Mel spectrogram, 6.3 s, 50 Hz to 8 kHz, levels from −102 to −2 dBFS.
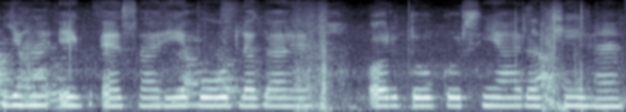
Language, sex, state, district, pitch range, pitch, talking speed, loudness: Hindi, female, Bihar, Kaimur, 220-225 Hz, 220 Hz, 115 wpm, -16 LUFS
